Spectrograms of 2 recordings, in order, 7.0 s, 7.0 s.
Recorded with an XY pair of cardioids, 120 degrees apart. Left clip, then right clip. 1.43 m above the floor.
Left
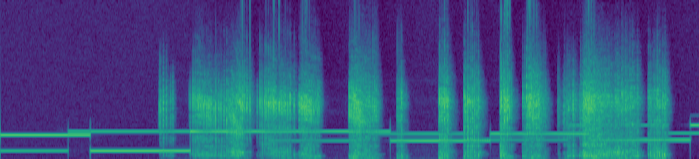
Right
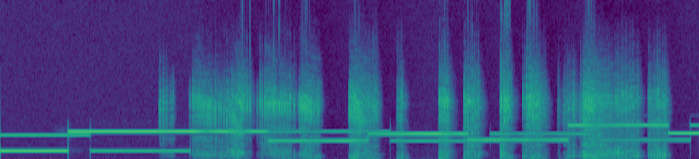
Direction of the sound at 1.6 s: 50° left.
